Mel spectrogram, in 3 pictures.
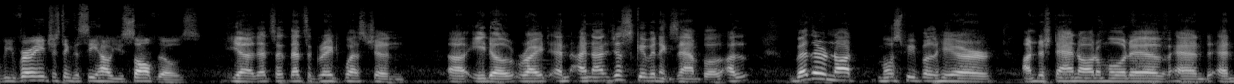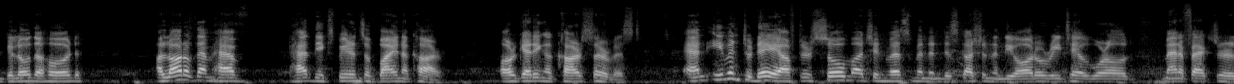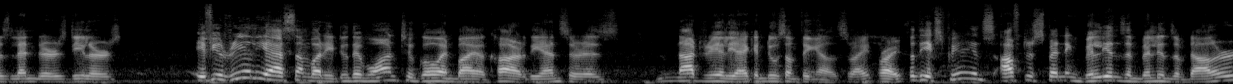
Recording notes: CES 2023 Fireside Chat. This episode features a fireside chat recorded live at CES 2023.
